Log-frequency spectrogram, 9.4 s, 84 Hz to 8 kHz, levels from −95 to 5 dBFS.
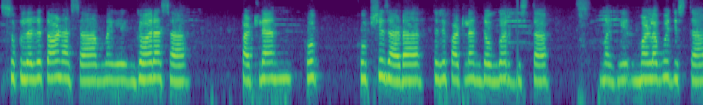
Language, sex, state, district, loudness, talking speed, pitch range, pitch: Konkani, female, Goa, North and South Goa, -17 LUFS, 110 wpm, 245-270 Hz, 260 Hz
